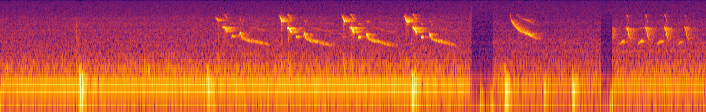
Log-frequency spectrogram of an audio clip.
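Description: A songbird calling: four downward-sliding whistled notes, then one more, then a quick run of short chirps near the end, over a steady low electrical hum.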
